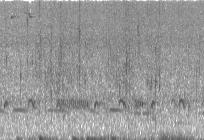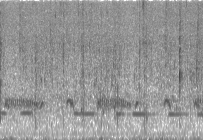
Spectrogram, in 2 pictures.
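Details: A Cape turtle dove calls over and over near a pan in the afternoon, as wild dogs wake from their midday siesta, with short mellow coos in quick three-part phrases like 'work harder', over a low wind rumble.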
